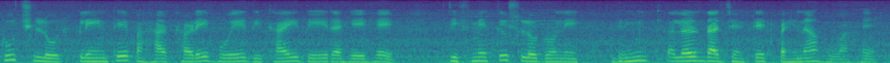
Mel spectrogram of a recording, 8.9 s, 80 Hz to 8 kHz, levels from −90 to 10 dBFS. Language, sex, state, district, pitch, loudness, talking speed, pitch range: Hindi, female, Maharashtra, Mumbai Suburban, 160 Hz, -18 LUFS, 150 wpm, 150-175 Hz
